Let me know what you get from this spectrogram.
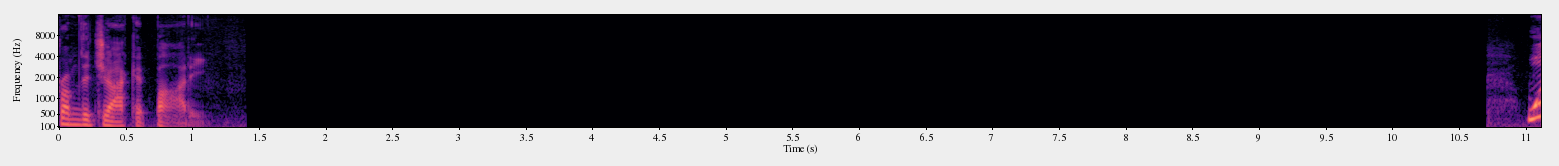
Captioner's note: no Sound Present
